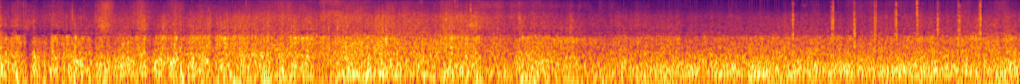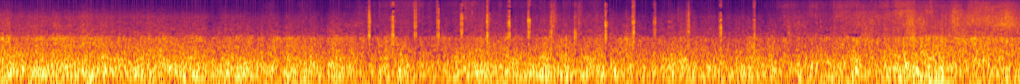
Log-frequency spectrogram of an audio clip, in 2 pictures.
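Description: An axe chopping at lake ice: a long run of sharp, repeated strikes, most of them after the first few seconds, over a steady rumble of wind on the microphone.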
